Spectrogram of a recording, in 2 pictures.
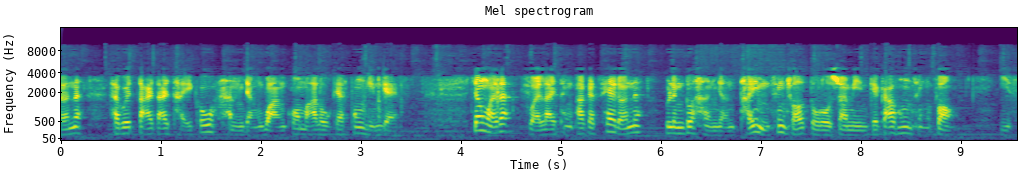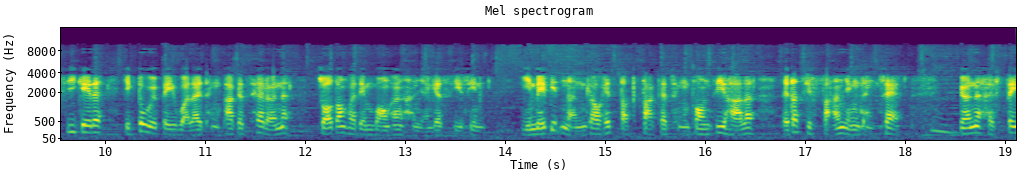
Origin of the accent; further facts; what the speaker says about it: Hong Kong; 对于我哋香港人嚟讲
